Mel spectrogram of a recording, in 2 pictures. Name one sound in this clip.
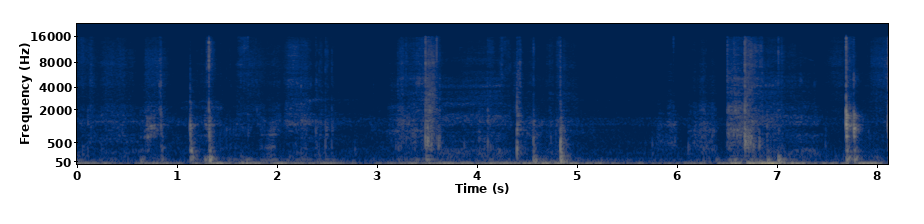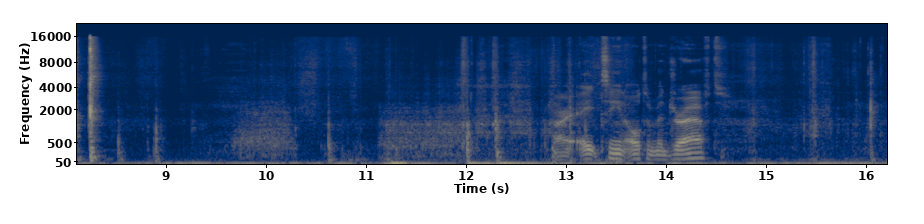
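Cardboard packaging rustles and scrapes in hands.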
